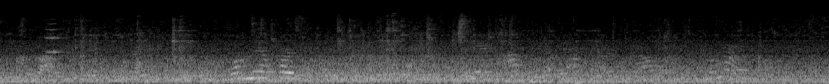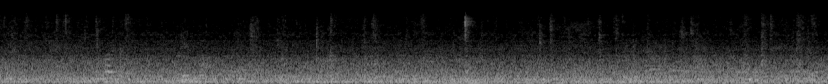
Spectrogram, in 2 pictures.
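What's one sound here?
Footsteps tap along a covered sidewalk.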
